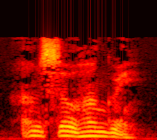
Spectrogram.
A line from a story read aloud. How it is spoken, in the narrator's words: The bum shamefully, his nose running, after clearing his throat says quietly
